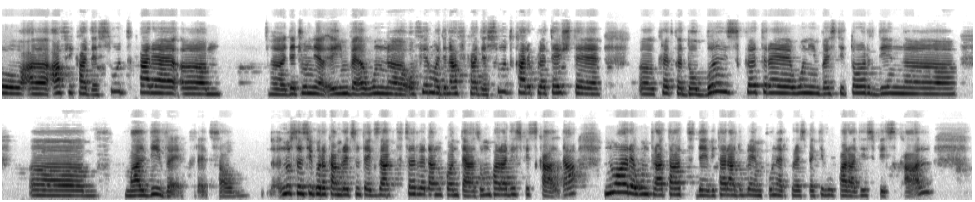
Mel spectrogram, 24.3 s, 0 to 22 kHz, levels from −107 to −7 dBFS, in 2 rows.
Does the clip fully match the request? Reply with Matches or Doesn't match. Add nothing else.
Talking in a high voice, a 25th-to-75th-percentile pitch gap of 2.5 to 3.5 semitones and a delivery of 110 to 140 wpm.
Matches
